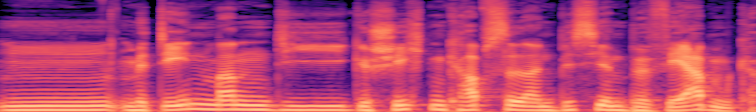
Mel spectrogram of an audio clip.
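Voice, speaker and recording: At a very slow pace, a man talks in a medium-pitched voice on a very clean recording with a silent background. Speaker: podcast host. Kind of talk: casual chat.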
